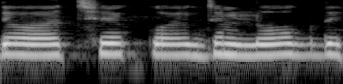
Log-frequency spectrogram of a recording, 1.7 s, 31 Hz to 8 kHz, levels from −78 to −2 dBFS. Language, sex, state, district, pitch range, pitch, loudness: Bengali, female, West Bengal, Kolkata, 210-220 Hz, 215 Hz, -23 LUFS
